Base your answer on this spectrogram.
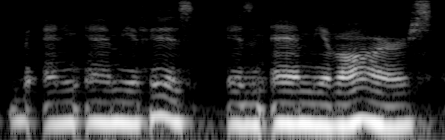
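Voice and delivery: low, soft, measured voice; calm villain. Acted. Shade offers alliance to enemy's foe, calm low voice. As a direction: keep it calm, quiet and down low. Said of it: "She talks so calm".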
